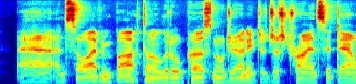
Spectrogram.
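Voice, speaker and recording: Someone talks at a very fast pace in an Australian accent. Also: man. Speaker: podcast host. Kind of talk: scripted narration.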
